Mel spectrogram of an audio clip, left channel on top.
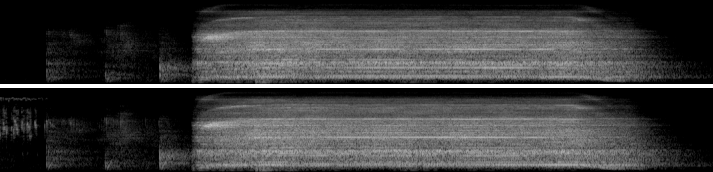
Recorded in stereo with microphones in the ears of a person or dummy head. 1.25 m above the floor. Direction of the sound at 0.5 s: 25° right (ahead or behind).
